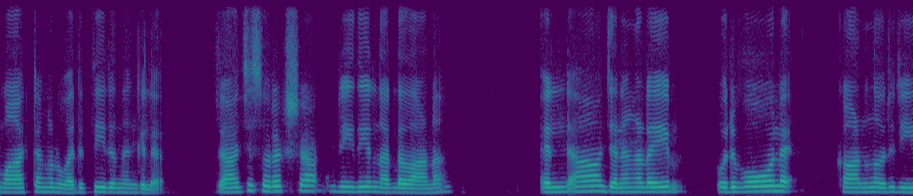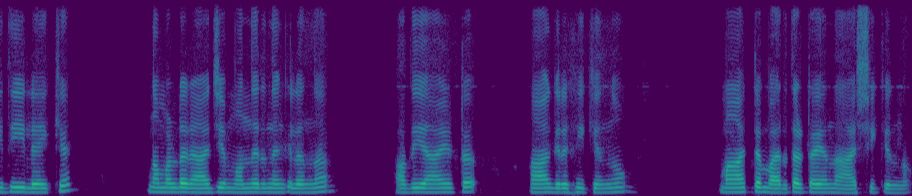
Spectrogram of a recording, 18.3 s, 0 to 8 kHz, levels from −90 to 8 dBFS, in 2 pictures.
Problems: none marked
